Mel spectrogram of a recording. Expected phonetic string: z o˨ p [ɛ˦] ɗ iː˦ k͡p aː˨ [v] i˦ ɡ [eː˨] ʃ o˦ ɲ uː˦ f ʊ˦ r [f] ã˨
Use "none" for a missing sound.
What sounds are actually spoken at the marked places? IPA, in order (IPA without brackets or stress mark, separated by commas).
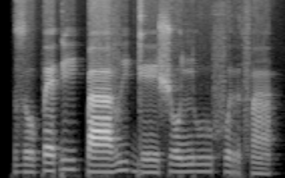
ɛ˦, v, eː˨, f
